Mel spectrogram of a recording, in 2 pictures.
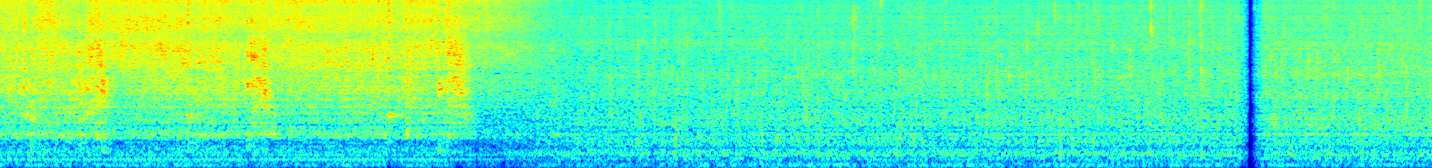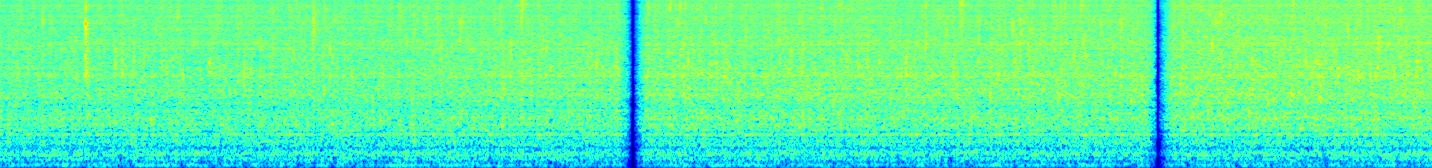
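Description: Stir-fry of long eggplant, minced pork and Thai basil sizzling in a pan, with a spatula scraping and stirring for the first few seconds. The sizzle then drops to a softer, steady hiss that cuts out for an instant three times.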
